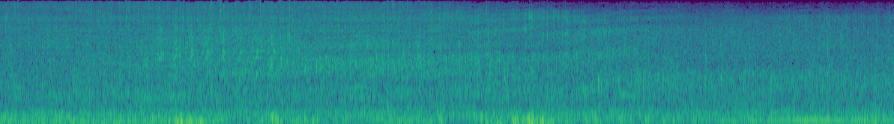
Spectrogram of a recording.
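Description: Steady splashing of running water from a swimming pool's fountain jets, with a few low thumps.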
